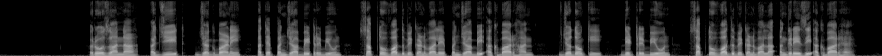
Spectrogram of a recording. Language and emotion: Punjabi, neutral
